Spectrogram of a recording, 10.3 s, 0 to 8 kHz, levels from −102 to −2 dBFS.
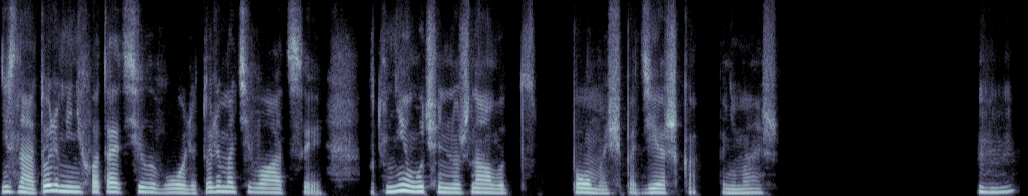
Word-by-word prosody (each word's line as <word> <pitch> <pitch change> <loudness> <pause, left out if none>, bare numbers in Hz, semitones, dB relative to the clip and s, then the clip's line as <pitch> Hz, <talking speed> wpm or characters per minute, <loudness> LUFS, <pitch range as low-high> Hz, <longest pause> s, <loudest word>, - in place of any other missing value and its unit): не 200 - +1
знаю, 185 -6 +1
то 220 - +6
ли 230 - +5
мне 205 -2 +4
не 190 - +2
хватает 185 -1 0
силы 185 -3 0
воли, 155 -1 -2
то 180 +7 -4
ли 195 +2 +1
мотивации, 175 -5 -2 0.4
вот - - -14
мне 215 +5 +6
очень 200 -2 +3
нужна 165 0 +1
вот 150 -2 -4 0.6
помощь, 150 -5 +1
поддержка, 160 +3 -1 0.2
понимаешь? 155 0 -6 2.0
Мгм. 180 +2 -4
170 Hz, 125 wpm, -29 LUFS, 155-190 Hz, 2.0 s, то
